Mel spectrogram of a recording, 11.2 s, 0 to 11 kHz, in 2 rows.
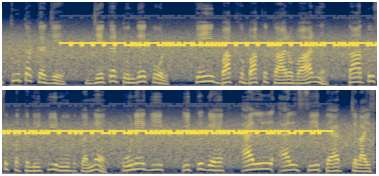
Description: RTTY (45.45 baud, 170 Hz shift), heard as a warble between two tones, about 2000 Hz centre, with speech in Dogri. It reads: NAME IS ANNA, QTH PECS, LOC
